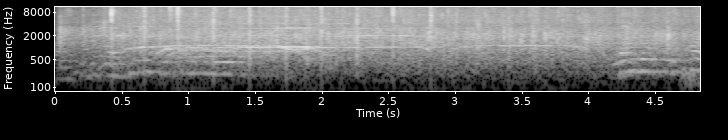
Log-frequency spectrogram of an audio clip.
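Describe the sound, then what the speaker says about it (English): Audience at a graduation ceremony applauds steadily for about five seconds, a dense wash of clapping with some cheering, and a voice faintly audible underneath. "And you can give her a round of applause."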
